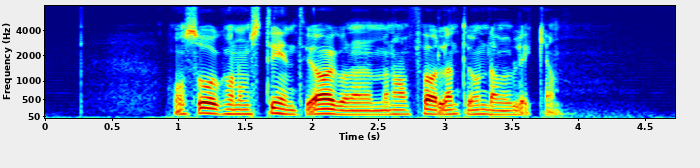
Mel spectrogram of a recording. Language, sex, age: Swedish, male, 21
